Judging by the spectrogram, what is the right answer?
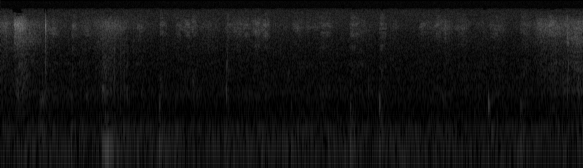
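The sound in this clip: Writing on a board while working through linear and rotational vector equations: faint, irregular scratchy strokes with a slightly louder tap near the start, with no voices.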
